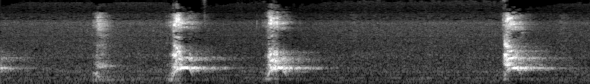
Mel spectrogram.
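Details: Pranked to see if it is protective, a Labrador Retriever puppy lets out four short, sharp barks, the first softer, spaced roughly a second apart with a longer gap before the last.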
